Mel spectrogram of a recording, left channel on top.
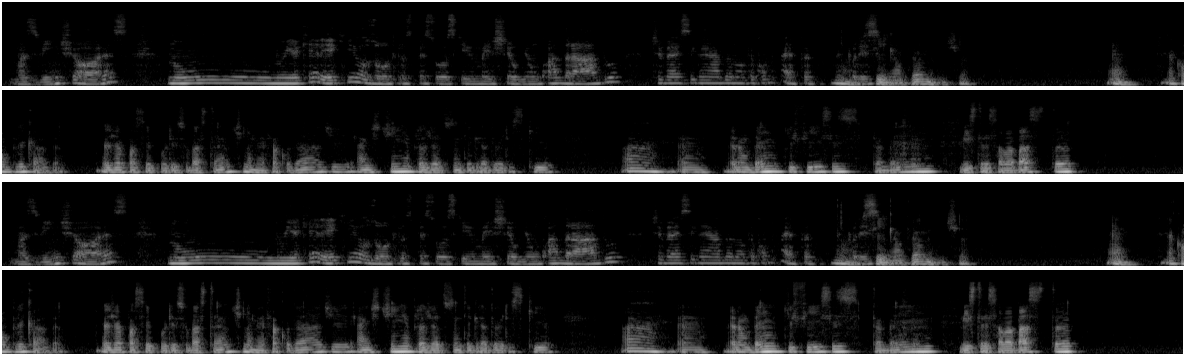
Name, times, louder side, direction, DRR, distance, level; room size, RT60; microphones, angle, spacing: voice 1, 0.0-9.1 20.7-21.4, equal, 15° left, 1.1 m, -40 dB
voice 2, 8.3-9.7 11.0-11.3 11.6-12.4 12.8-17.6 18.0-21.1 21.4-22.5, right 1 dB, 40° right, 0.5 m, -30 dB
2.5 x 2.3 x 2.5 m
head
